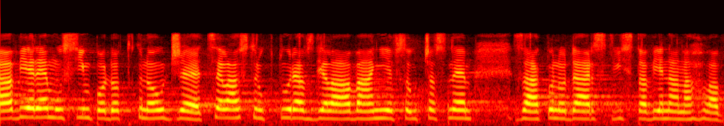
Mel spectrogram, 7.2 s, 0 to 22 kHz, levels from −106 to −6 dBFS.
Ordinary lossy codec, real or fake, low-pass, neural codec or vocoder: AAC, 64 kbps; real; 7.2 kHz; none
